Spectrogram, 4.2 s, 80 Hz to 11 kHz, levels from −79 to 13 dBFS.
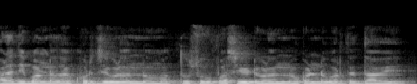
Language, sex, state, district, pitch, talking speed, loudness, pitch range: Kannada, male, Karnataka, Bidar, 135 Hz, 130 wpm, -13 LUFS, 130-135 Hz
